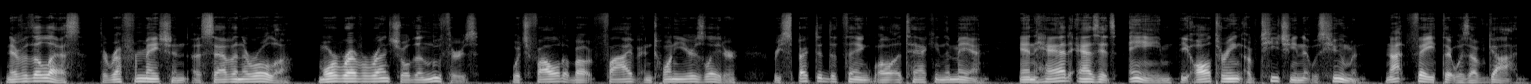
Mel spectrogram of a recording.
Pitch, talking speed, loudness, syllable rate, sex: 105 Hz, 165 wpm, -20 LUFS, 5.2 syllables/s, male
